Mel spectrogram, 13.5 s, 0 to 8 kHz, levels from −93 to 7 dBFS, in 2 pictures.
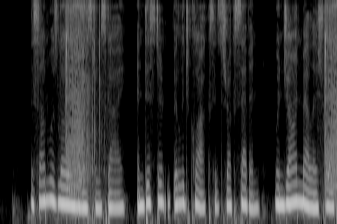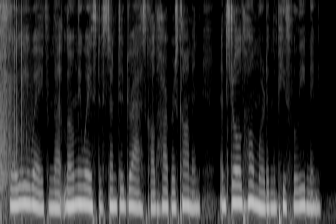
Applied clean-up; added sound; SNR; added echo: none; Fart; 14 dB; none.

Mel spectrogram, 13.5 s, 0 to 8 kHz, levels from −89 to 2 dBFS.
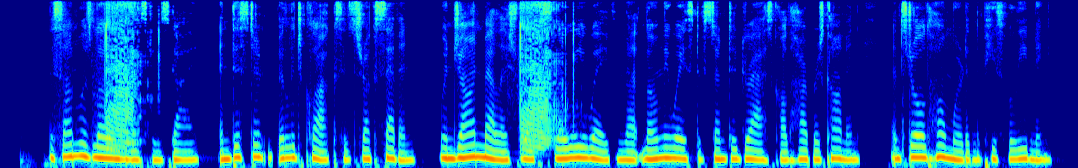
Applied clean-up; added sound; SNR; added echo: classical method spectral subtraction.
